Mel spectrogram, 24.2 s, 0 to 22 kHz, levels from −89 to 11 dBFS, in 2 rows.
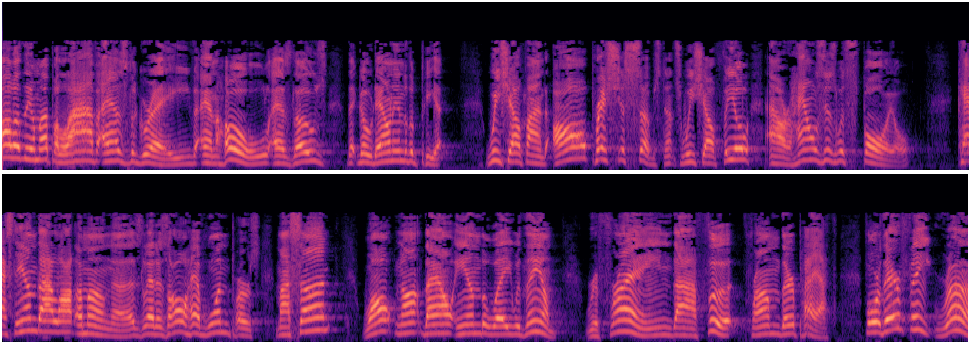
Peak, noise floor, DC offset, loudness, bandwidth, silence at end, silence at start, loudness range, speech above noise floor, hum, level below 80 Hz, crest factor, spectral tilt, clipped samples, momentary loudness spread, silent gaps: -2 dBFS; -57 dBFS; under 0.1%; -18 LUFS; 8.8 kHz; 0 s; 0 s; 4 LU; 39 dB; none; -70 dBFS; 16 dB; -3 dB/octave; under 0.1%; 11 LU; none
